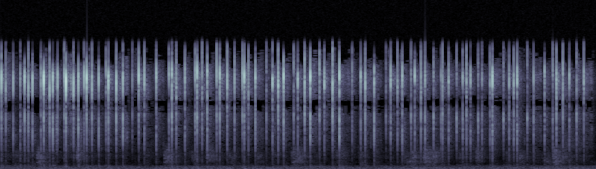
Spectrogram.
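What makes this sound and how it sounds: Long white acrylic nails tap rapidly on the front of a dark, polished wooden dresser drawer, beside but not touching its brass handles. A steady stream of crisp, bright clicks with almost no ring rises over a faint low hum.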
